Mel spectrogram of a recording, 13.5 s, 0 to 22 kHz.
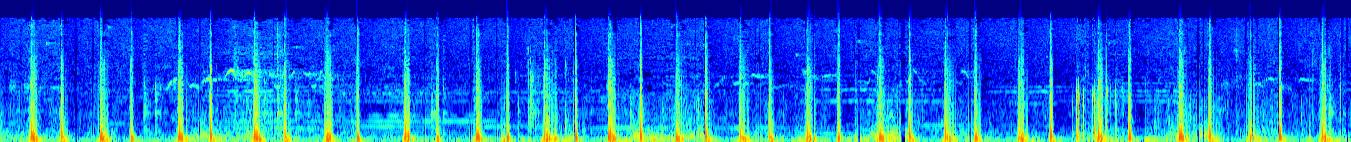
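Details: ASMR recording of a person's own heartbeat made for sleep: even, deep heart thumps around 86 beats a minute with a light steady hum behind; normal heartbeat.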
